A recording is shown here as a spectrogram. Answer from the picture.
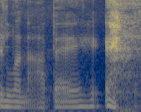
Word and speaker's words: Lenape: ghosts we're gonna squeegee the ghosts away it's pronounced Lenny Lenape and Iroquois and hi hi I'll be here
